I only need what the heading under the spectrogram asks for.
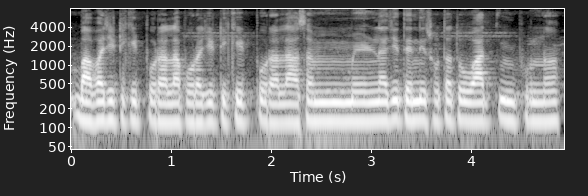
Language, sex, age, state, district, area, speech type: Marathi, male, 30-45, Maharashtra, Amravati, rural, spontaneous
